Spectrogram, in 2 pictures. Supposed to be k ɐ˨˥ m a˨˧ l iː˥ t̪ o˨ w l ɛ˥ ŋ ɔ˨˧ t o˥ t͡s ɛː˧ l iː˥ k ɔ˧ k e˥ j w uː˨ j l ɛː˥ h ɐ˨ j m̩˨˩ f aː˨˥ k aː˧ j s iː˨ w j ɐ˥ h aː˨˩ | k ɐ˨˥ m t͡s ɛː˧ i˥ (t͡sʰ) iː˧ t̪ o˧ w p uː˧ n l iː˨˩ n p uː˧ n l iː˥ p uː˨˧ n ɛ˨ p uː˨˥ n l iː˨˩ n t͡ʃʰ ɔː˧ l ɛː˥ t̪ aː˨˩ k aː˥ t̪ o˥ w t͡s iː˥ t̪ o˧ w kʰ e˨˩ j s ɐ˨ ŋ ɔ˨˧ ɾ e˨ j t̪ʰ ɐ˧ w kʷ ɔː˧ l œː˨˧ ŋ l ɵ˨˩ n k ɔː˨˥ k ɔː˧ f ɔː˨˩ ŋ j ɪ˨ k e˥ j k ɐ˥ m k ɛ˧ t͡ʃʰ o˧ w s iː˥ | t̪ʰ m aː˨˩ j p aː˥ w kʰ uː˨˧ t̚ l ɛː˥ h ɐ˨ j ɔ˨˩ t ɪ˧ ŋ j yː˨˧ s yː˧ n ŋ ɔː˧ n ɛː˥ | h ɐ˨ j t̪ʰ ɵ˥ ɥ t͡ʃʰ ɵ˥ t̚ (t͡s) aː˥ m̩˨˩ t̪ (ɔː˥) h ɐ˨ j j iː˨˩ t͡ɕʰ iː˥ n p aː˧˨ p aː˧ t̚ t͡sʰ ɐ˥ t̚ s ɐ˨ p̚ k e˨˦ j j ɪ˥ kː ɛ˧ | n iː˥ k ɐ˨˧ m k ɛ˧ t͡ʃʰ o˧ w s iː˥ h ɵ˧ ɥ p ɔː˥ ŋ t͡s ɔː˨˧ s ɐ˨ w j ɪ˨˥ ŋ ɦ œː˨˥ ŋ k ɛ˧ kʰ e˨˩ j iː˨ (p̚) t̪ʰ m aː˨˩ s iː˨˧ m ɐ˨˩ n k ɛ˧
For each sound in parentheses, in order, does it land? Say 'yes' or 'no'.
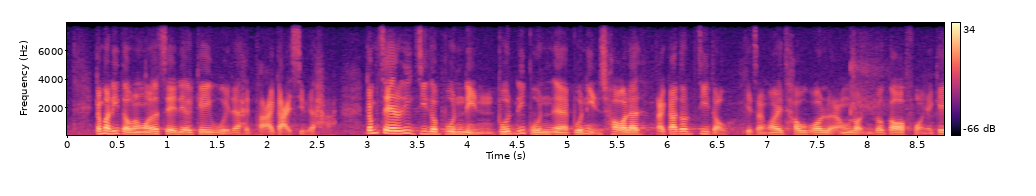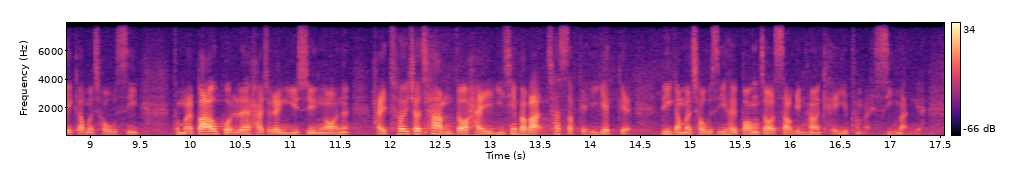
no, no, yes, yes

